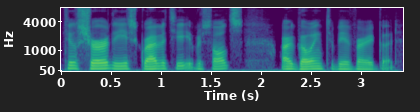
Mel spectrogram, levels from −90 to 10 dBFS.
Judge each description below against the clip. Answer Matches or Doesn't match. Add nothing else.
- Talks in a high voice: Doesn't match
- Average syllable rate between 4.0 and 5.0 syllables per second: Doesn't match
